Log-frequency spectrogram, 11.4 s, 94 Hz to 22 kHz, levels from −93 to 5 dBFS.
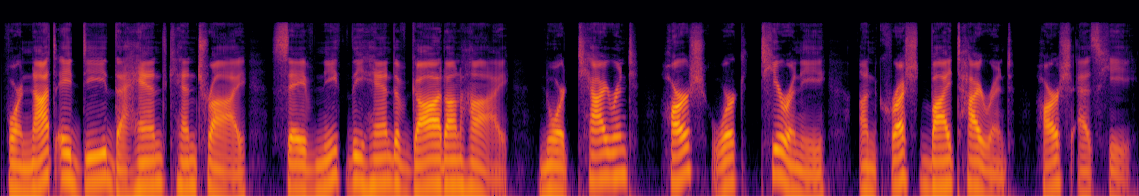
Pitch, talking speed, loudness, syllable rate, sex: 115 Hz, 140 wpm, -21 LUFS, 3.3 syllables/s, male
